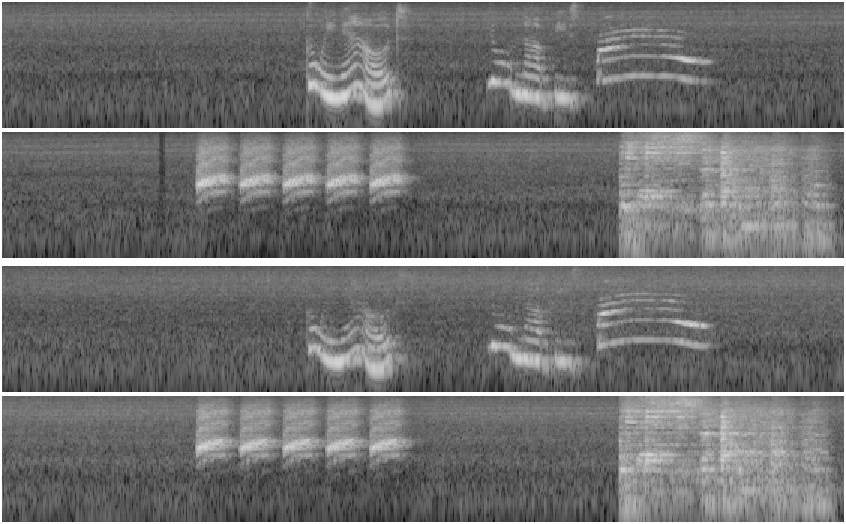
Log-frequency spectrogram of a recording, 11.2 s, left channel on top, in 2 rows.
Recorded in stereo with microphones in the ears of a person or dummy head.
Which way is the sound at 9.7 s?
15° right (ahead or behind).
